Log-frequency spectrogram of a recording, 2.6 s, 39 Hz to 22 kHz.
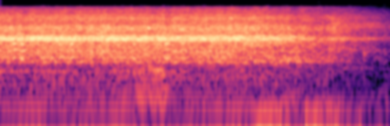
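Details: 2014 Honda Accord Earth Dreams engine running: steady high-pitched whirring grind from the belt area, easing as it winds down; the belt tensioner bearing was suspected, but the water pump bearing made most of the noise, and both were replaced.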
